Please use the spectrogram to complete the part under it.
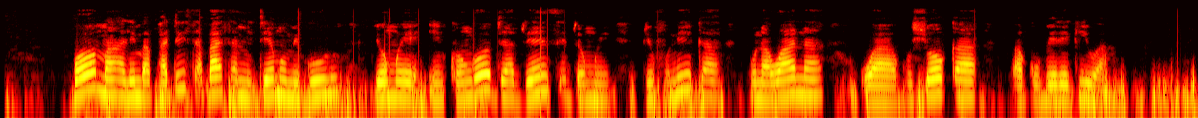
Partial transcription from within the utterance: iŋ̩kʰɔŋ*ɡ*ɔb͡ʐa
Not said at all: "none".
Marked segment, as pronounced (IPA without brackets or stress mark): ɡ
